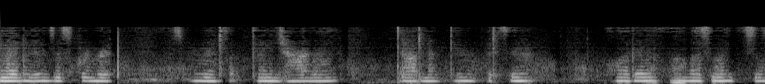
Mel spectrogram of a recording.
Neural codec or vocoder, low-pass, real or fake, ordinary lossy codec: codec, 44.1 kHz, 0.9 kbps, DAC; 7.2 kHz; fake; MP3, 24 kbps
